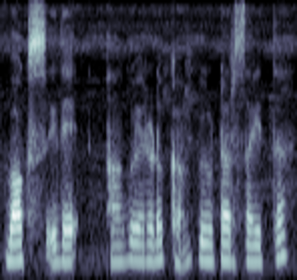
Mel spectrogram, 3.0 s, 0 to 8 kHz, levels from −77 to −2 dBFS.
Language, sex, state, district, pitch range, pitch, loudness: Kannada, male, Karnataka, Koppal, 135-145 Hz, 140 Hz, -19 LUFS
